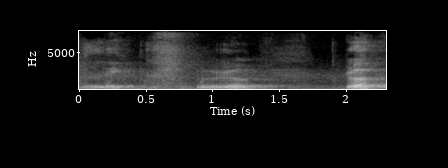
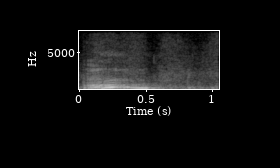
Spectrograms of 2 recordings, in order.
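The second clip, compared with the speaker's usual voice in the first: laughing; 6 semitones higher than usual. Real, not acted. Laughs at own joke.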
